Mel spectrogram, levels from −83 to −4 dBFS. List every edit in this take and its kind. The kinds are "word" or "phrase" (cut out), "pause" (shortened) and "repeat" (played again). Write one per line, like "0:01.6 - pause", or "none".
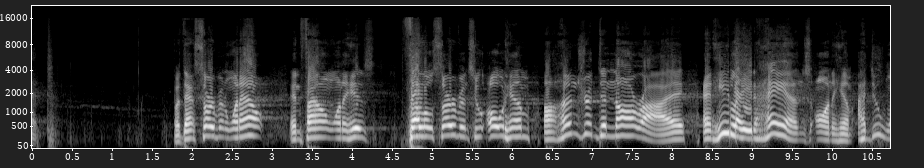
none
